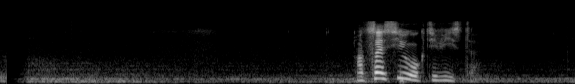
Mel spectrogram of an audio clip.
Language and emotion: Russian, angry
